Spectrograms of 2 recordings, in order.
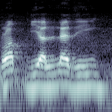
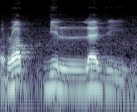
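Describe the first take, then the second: First: A 'ya' syllable is heard after 'Rabbi'. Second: No 'ya' syllable is heard after 'Rabbi'. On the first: This is one traditional reading of the verse. "kalau riwayat Imam uh, Hafaz itu Rabbiyalladzi" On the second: This is another traditional reading of the verse. "Kalau qiraat Imam Hamzah disukunkan Rabbilladzi"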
